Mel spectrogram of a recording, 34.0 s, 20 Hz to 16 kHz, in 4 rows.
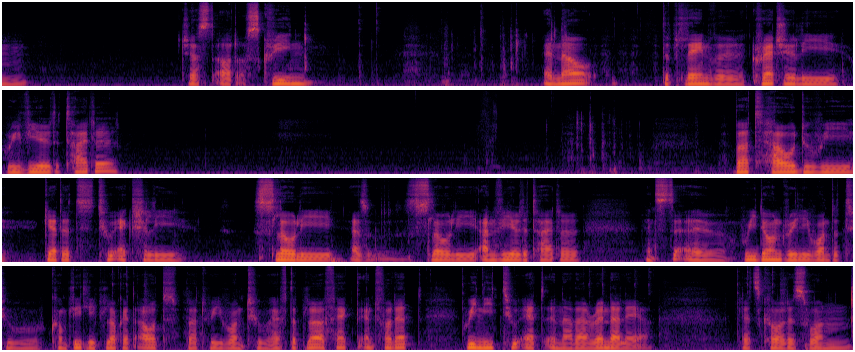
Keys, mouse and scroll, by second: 3.1 i, 5.1 ctrl+shift+Down, 5.6 alt+a, 14.4 alt+a, 21.0-26.8 middle drag, 26.8-28.4 drag, 30.2-34.0 drag.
